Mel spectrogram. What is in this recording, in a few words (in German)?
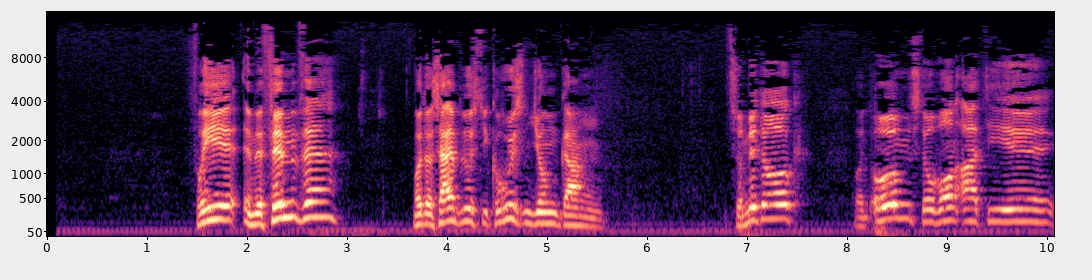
Obersaechsisch; Mitteldeutsch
